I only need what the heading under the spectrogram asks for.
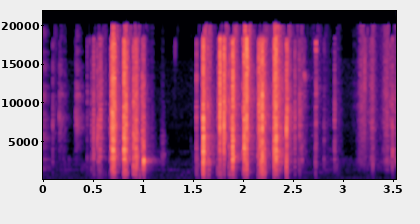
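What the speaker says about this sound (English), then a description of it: "I'm going to do one shuffle, pull a card" Tarot cards being shuffled, two quick bursts of crisp riffling flutters separated by a short pause, close and fairly clear.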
